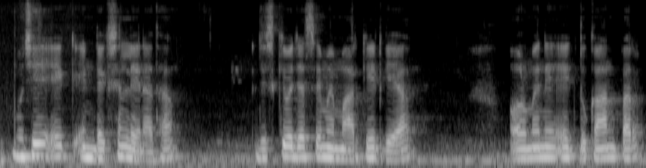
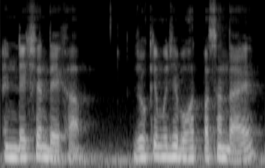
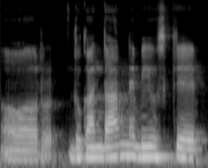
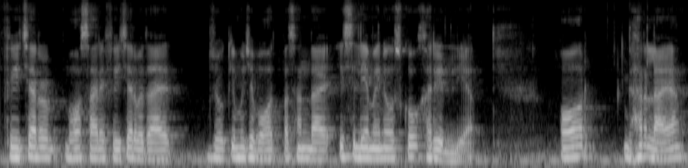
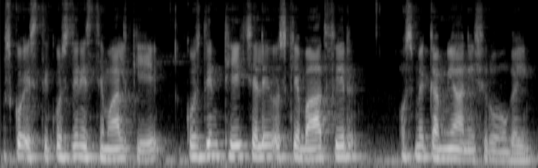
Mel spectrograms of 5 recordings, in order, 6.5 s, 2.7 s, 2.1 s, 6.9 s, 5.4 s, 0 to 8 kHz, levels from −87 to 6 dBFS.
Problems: none marked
